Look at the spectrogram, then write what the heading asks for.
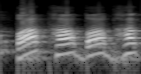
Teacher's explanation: तो प, फ, ब, भ को जब हम बोलते हैं तो दोनों ओठ आपस में स्पर्श करते हैं और प्राणवायु ओठों को स्पर्श करते हुए बाहर निकल जाती है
